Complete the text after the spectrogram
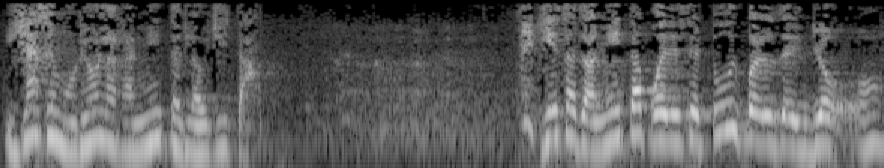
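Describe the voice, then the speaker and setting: Woman teaching a bible class to a group of ladies, slow and lively, keeps throwing questions at them, dull sound with a long hall echo. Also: mid-range voice, slight background noise. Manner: animated storytelling, asks the listeners questions. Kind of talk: lively Bible lesson with read scripture.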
